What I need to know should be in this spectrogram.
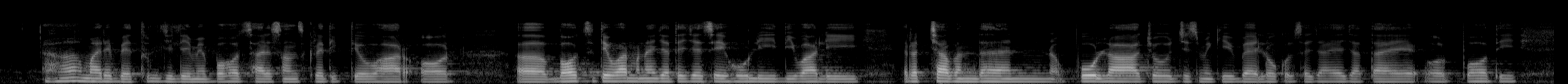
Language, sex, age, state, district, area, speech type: Hindi, male, 18-30, Madhya Pradesh, Betul, rural, spontaneous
